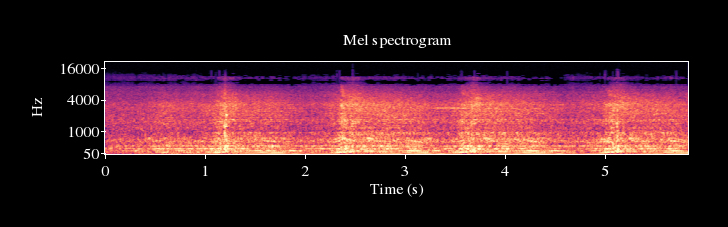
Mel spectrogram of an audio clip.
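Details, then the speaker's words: Engine with no misfires recorded on scan, blipped on the throttle: dull knock riding each rev rise, four bursts in six seconds, over rough running; engine knock under acceleration, rod bearing suspected, unconfirmed. "let's give a little gas I can hear engine noise when I hit the gas I can hear like a sounds like a rod bearing or listen very closely I'll do it again"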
